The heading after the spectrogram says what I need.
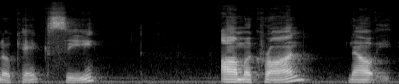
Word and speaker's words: omicron: X sound, okay, xi, omicron. Now, let's be careful here that we don't say omicron, because we'll see in a minute here that omega has the O sound.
